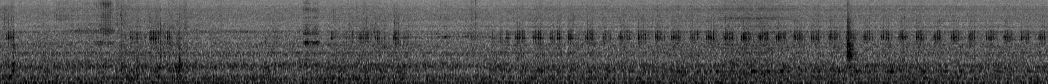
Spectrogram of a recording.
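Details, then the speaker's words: Old Bryant gas furnace reported making loud, fluctuating noise at night: rough, uneven whirring hum with faint irregular rattles over a steady roar. The motor up top sounds rattly and dry. Furnace blower motor needing oil. "It could be that that motor up top seems like it's a little rattly."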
